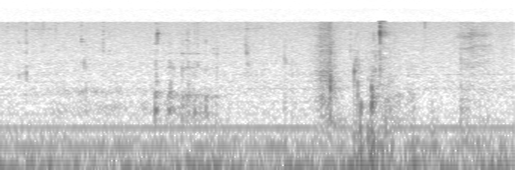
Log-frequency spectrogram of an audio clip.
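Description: Someone takes a sip of tea, with a few soft wet mouth clicks and a gulp over a faint steady hum. No one speaks.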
